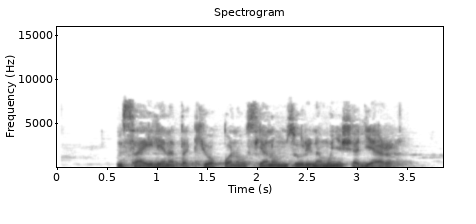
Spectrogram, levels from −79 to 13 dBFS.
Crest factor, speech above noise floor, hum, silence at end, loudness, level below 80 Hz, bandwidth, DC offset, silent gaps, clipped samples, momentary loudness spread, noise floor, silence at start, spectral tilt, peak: 14 dB; 46 dB; none; 0.4 s; -14 LUFS; -50 dBFS; 8 kHz; under 0.1%; none; under 0.1%; 5 LU; -60 dBFS; 0.6 s; -4.5 dB/octave; 0 dBFS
